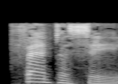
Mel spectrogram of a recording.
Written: phantasy

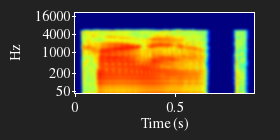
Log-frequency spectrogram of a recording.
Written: Carnap

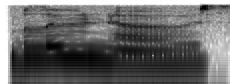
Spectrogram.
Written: bluenose

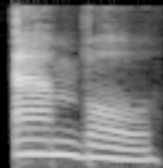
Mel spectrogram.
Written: amblingly

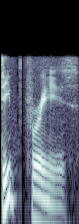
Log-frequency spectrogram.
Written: Deepfreeze

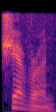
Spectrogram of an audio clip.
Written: chevron

